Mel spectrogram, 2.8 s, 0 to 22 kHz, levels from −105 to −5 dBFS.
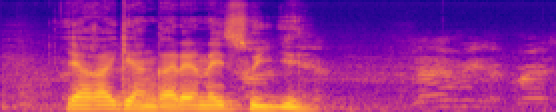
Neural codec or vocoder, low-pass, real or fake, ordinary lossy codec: none; none; real; none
